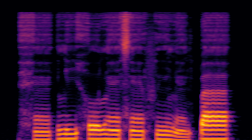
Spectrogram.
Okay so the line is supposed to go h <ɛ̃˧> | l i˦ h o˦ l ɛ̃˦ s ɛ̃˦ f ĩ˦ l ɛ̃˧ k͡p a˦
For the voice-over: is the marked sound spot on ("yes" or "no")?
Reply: no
